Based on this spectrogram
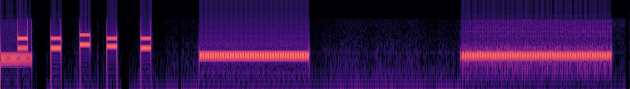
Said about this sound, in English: Okay. Well, here we go. I'm going to dial his phone number.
